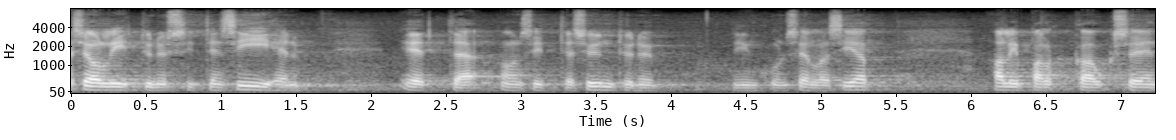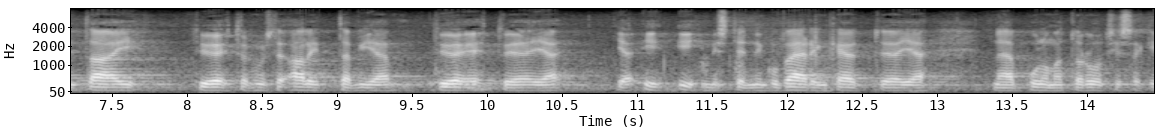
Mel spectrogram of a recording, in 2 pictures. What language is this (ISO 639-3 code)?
fin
